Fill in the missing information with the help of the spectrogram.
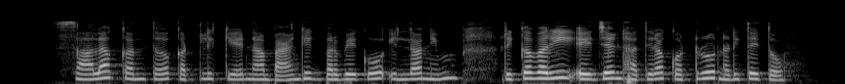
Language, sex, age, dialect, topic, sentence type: Kannada, female, 18-24, Dharwad Kannada, banking, question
